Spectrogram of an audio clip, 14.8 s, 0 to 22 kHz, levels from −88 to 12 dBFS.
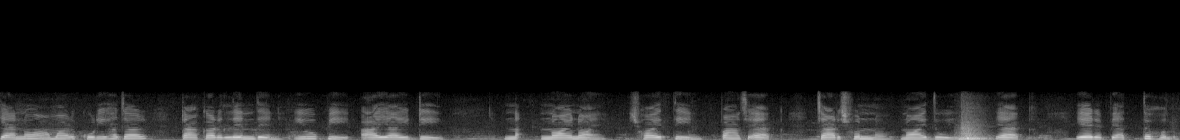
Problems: background sounds at intervals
